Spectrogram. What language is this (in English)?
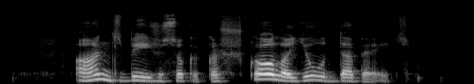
Latgalian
